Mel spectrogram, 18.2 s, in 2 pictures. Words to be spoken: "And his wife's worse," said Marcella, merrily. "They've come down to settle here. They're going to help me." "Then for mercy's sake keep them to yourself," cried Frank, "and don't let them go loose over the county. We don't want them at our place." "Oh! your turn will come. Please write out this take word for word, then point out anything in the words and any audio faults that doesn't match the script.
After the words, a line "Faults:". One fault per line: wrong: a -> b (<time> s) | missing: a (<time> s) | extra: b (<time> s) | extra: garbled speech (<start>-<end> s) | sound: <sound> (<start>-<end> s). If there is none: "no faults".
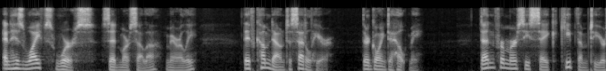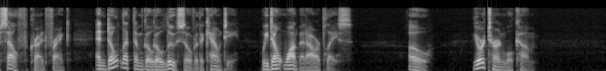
"And his wife's worse," said Marcella, merrily. "They've come down to settle here. They're going to help me." "Then for mercy's sake keep them to yourself," cried Frank, "and don't let them go go loose over the county. We don't want at our place." "Oh! your turn will come.
Faults:
extra: go (11.4 s)
missing: them (13.6 s)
